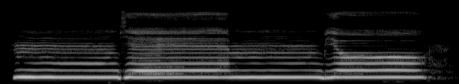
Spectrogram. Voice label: by m bye m byo, JPN; ALYS

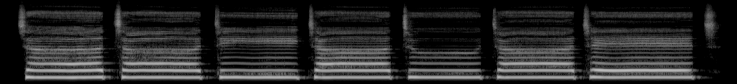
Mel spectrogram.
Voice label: cha cha chi cha chu cha che ch, JPN; ALYS

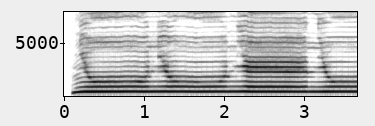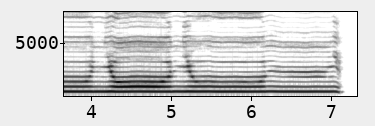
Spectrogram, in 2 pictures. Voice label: nyu nyu nye nyu nyo nyu n ny, A4; ALYS

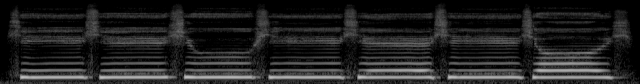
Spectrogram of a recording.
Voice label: hyi hyi hyu hyi hye hyi hyo hy, JPN; ALYS

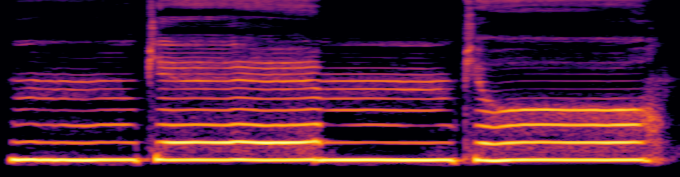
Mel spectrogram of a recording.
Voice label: py m pye m pyo, JPN; ALYS

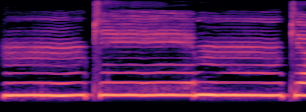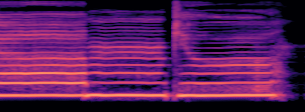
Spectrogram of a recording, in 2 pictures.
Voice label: py m pyi m pya m pyu, JPN; ALYS

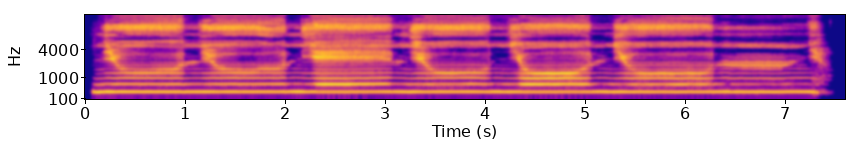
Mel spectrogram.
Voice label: nyu nyu nye nyu nyo nyu n ny, JPN; ALYS

